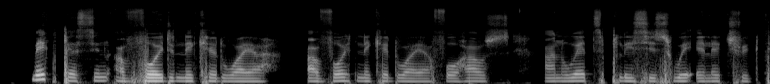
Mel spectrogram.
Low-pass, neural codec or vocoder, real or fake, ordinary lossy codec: 14.4 kHz; none; real; none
